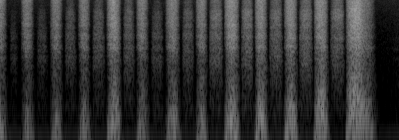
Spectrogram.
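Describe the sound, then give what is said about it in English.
Rapid, shallow breaths through the nose as an alertness breathing exercise, the breath forced in and out by moving the diaphragm rapidly, about a dozen quick, even puffs in a steady rhythm, each a short airy hiss with no talking. “Take rapid and shallow breaths through your nose.”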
